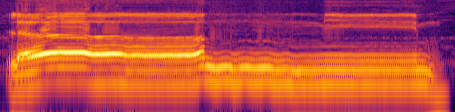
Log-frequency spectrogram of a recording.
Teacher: terjadi idgham bi gunnah karena mim mati berjumpa dengan mim, yaitu ketika ejaan huruf lam berjumpa dengan huruf mim.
